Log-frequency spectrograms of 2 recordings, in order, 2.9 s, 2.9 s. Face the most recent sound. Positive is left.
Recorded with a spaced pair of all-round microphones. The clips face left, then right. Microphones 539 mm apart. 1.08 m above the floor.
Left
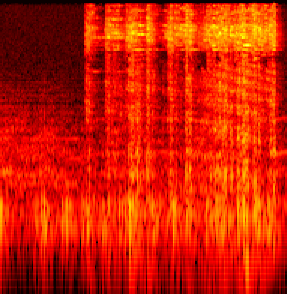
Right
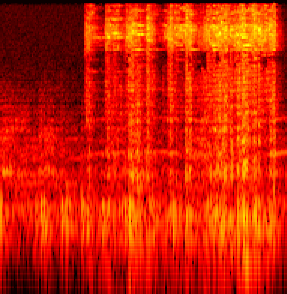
turn(degrees=-10)  # may be behind; listen again after turning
